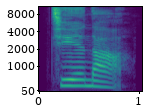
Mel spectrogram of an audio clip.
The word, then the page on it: 接纳: jiē nà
